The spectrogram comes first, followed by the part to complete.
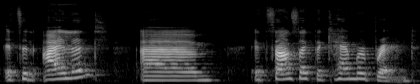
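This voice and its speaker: A woman's voice: medium pitch, unhurried, bright, forceful tone. A woman with a South African accent chatting casually and playfully as a podcast co-host. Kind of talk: casual chat. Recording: roomy echo with faint noise.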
